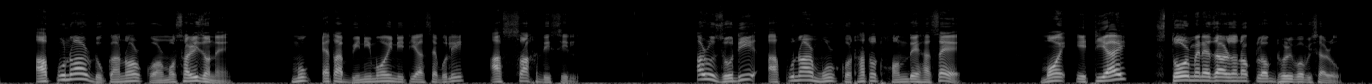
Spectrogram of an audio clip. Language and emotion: Assamese, angry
